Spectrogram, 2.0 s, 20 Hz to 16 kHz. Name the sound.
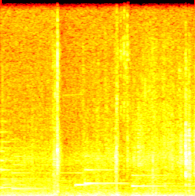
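2010 Nissan Altima car driving on test drive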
